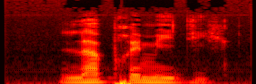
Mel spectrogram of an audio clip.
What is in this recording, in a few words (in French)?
"après-midi" French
